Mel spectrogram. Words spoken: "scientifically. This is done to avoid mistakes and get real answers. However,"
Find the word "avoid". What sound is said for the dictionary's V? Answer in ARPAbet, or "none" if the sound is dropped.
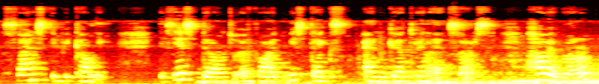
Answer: F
